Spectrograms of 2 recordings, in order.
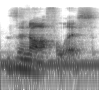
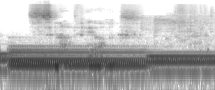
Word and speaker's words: Xenophilius: No, we could get the minifigure of Xenophilius, but like Xenophilus. Okay, I wanted to make sure I said it right. yeah, like Xenophilus.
